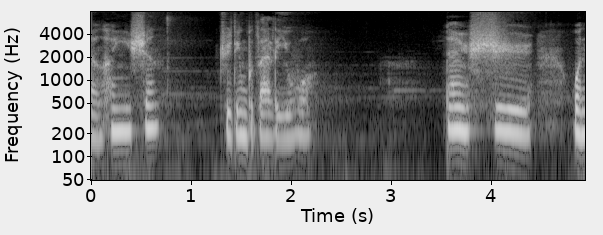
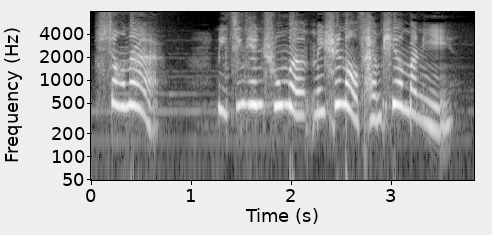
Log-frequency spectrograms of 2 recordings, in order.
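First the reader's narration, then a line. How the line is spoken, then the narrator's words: Frightened, loud question. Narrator (Chinese): 惊恐的，大声的问着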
